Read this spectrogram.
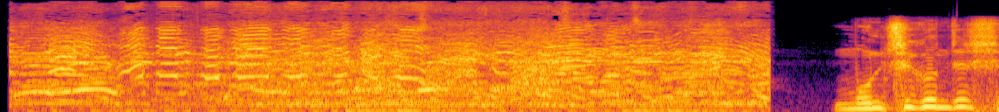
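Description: A young woman shouts slogans loudly, close by.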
